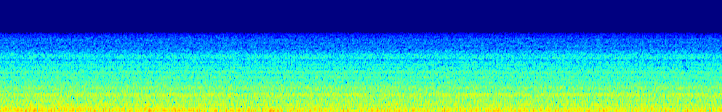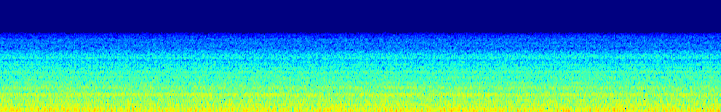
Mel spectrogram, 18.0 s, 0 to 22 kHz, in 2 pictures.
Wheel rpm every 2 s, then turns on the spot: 0, 0, 0, 0, 0, 0, 0, 0, 0.
none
